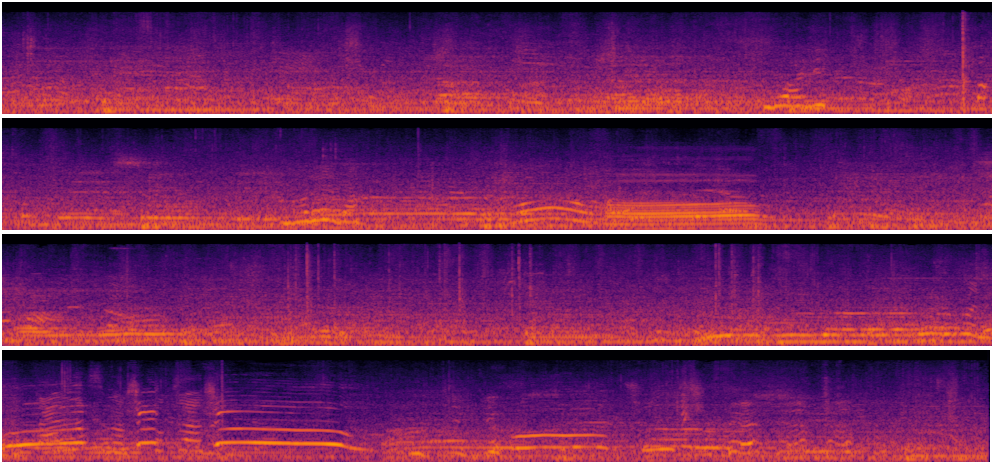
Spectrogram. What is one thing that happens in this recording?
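Rubber balloons squeak and rub as they are twisted.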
